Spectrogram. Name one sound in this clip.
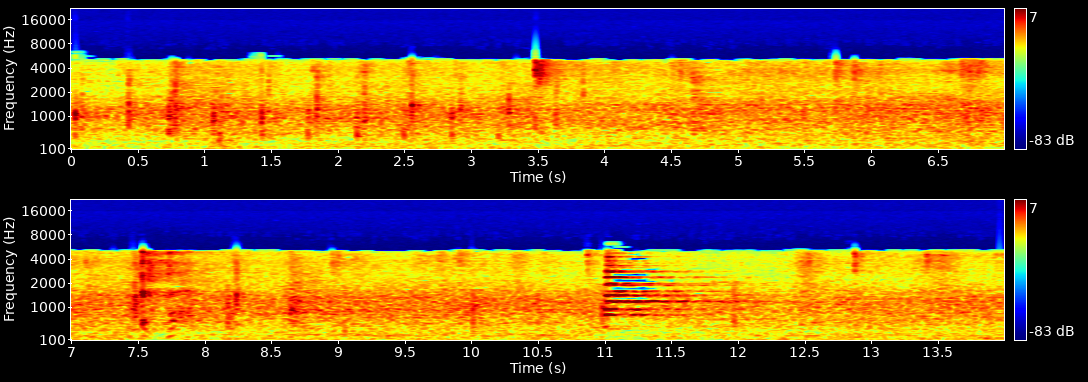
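Steady street noise hums outdoors.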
